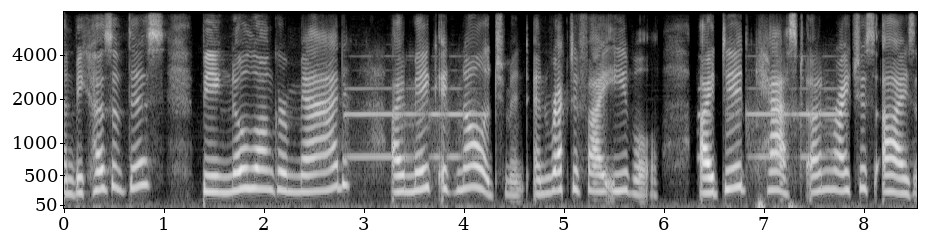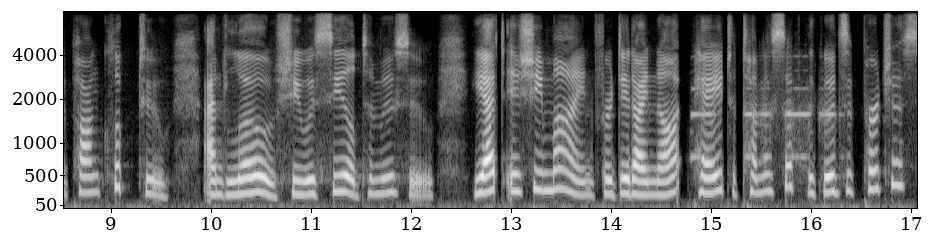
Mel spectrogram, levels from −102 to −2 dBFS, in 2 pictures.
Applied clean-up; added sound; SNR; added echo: neural diffusion model UNIVERSE++.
